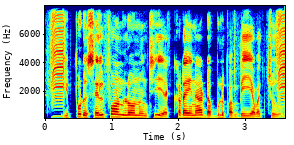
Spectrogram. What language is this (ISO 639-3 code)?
tel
